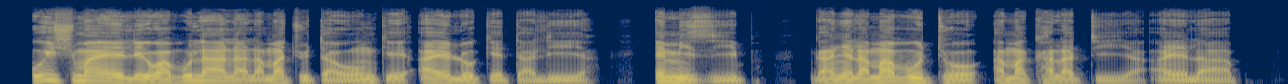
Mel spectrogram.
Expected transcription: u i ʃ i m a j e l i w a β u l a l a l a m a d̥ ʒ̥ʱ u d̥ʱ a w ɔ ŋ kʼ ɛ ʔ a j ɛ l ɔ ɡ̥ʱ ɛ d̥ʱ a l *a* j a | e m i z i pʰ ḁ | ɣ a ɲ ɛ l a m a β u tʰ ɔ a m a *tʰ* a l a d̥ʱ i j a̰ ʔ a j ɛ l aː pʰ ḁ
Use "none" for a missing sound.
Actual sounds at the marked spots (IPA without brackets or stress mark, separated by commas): i, kʰ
